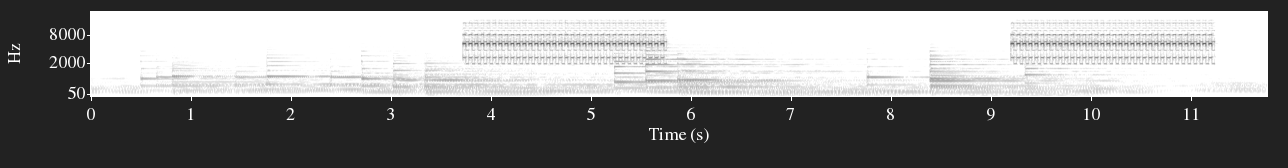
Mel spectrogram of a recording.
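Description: A phone ringtone plays a melodic electronic tune, joined twice by a bright high trilling ring, steady and fairly clear with no voices.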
